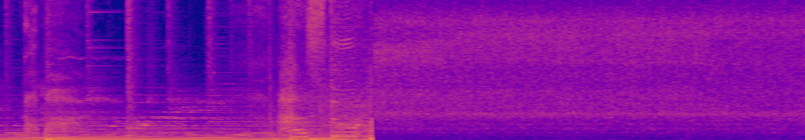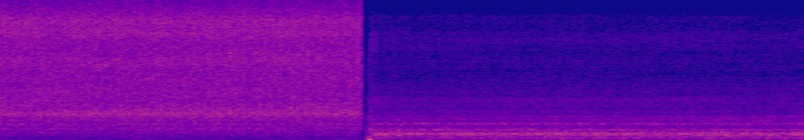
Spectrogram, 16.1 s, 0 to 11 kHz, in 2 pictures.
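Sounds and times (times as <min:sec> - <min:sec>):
food sizzling in a wok: 0:03.7 - 0:11.8.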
